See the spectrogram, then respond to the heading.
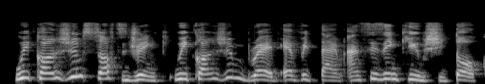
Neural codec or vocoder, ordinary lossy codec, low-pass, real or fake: none; MP3, 48 kbps; 7.2 kHz; real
